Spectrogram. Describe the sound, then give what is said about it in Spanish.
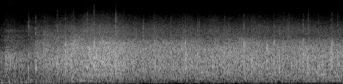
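Unanimous applause from the brothers of the Estudiantes brotherhood for a difficult decision by its Junta de Gobierno: a dense, steady patter of many hands clapping at once for several seconds, fairly loud and even throughout with no voices standing out. “Aplauso unánime de los hermanos de los estudiantes a esta difícil decisión de la Junta de Gobierno.”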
